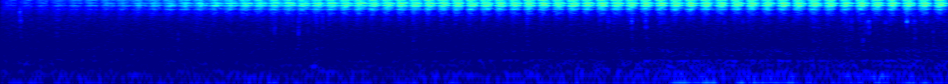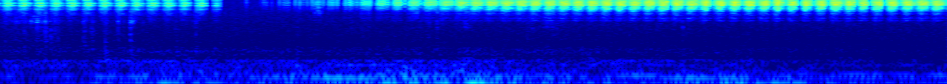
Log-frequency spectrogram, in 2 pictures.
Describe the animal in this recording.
Gomphocerippus rufus, an orthopteran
